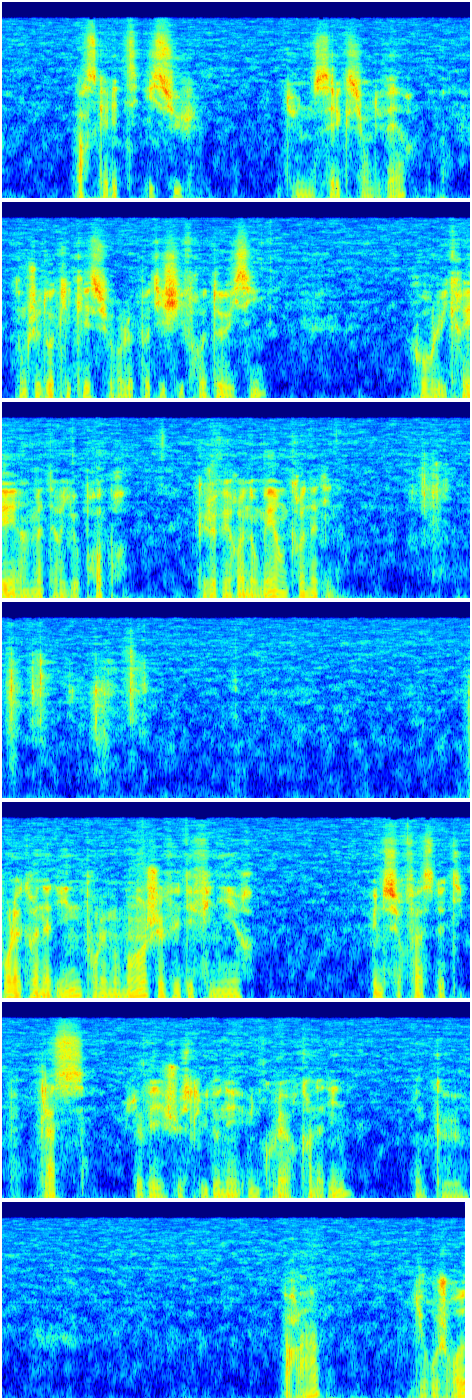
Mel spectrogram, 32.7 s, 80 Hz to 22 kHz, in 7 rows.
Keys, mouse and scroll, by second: 7.3 click, 11.4 click, 24.8 click.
